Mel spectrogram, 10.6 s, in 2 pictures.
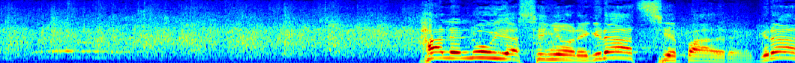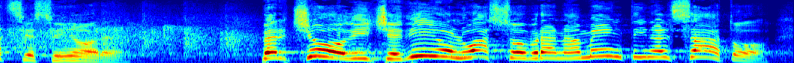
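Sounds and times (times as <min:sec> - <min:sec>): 
congregation applause in church: 0:00.0 - 0:07.7
speech: 0:02.8 - 0:06.2, 0:07.0 - 0:10.5.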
